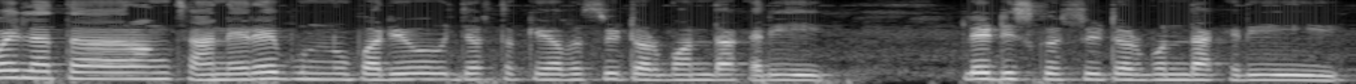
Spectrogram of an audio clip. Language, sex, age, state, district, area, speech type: Nepali, female, 45-60, West Bengal, Darjeeling, rural, spontaneous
